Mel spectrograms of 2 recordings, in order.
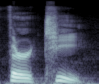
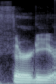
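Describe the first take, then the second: First: The T is a crisp, hard T. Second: The T is soft and sounds like a D. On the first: The speaker calls it wrong. "we don't say it that way" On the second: The speaker calls it right. "We say thirty or forty"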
